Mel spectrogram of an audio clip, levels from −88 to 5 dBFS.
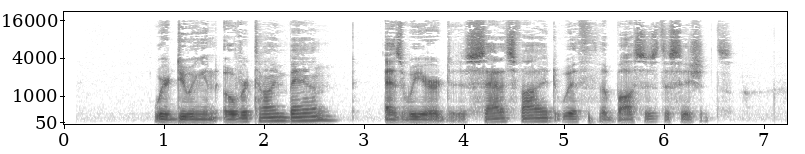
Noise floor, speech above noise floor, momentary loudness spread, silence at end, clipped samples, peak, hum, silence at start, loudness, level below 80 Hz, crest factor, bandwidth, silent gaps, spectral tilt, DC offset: -68 dBFS; 40 dB; 12 LU; 0.6 s; under 0.1%; -6 dBFS; none; 0.9 s; -27 LUFS; -72 dBFS; 22 dB; 16.5 kHz; none; -3.5 dB/octave; under 0.1%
